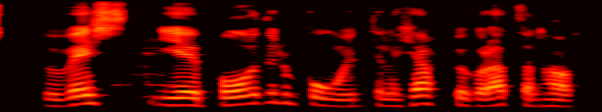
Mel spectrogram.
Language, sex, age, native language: Icelandic, male, 40-49, Icelandic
